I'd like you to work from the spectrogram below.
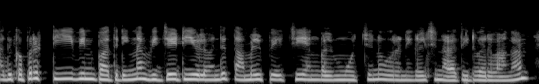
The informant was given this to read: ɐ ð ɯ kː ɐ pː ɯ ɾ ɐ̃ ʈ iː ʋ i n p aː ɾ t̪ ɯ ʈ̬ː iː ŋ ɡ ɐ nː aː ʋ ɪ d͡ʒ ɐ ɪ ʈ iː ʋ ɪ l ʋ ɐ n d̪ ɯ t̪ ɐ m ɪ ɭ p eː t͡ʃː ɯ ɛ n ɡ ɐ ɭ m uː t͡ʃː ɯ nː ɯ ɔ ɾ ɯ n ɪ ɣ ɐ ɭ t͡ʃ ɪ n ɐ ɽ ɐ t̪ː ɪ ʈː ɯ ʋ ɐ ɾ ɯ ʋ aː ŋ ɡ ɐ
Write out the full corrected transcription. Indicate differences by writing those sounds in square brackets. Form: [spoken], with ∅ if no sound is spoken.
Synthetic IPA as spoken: ɐ ð ɯ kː ɐ pː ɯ ɾ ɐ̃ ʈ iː ʋ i n p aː ɾ t̪ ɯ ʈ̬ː iː ŋ ɡ ɐ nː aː ʋ ɪ d͡ʒ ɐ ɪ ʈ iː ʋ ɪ l ʋ ɐ n d̪ ɯ t̪ ɐ m ɪ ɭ p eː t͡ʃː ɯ ɛ [ŋ] ɡ ɐ ɭ m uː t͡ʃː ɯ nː ɯ ɔ ɾ ɯ n ɪ ɣ ɐ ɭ t͡ʃ [i] n ɐ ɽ ɐ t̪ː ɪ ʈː ɯ ʋ ɐ ɾ ɯ ʋ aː ŋ ɡ ɐ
